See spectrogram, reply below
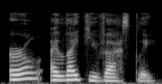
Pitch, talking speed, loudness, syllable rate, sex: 200 Hz, 185 wpm, -16 LUFS, 5.0 syllables/s, female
